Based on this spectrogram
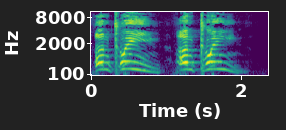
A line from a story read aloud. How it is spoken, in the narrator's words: people with leprosy, those that cried out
